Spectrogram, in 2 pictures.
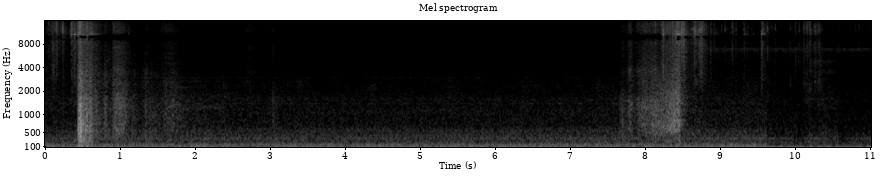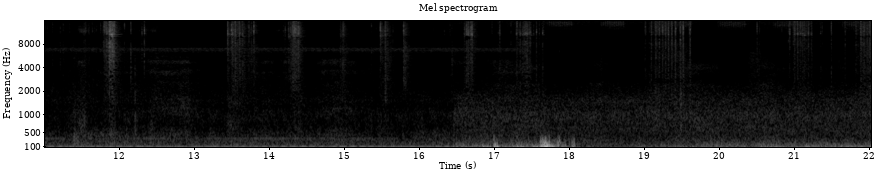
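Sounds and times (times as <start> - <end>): low steady hum: 0.0 - 22.0
metal chain clinking: 7.7 - 12.6, 13.4 - 17.8, 19.0 - 19.7, 20.5 - 22.0.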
